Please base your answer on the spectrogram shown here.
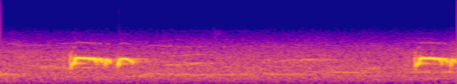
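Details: Local Javanese zebra dove singing in the banyumili style, a bird whose song local belief links to good fortune; loud high cooing phrases of clipped, stepped notes, one near the start and another about two and a half seconds later, over faint background calls.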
